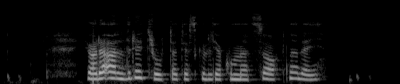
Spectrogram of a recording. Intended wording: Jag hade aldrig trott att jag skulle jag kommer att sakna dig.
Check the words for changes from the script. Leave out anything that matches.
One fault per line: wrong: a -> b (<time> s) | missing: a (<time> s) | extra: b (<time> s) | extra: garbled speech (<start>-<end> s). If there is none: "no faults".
no faults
